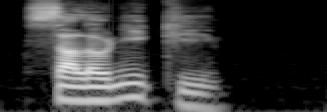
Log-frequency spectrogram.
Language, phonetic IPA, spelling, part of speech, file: Polish, [ˌsalɔ̃ˈɲici], Saloniki, proper noun, Pl-Saloniki.ogg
